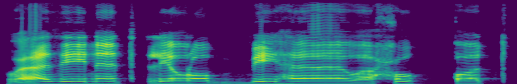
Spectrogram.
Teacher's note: ہا کا خاص خیال رکھیں، وسط حلق والا ہے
